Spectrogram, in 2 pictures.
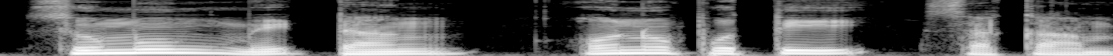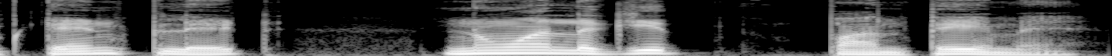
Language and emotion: Santali, neutral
